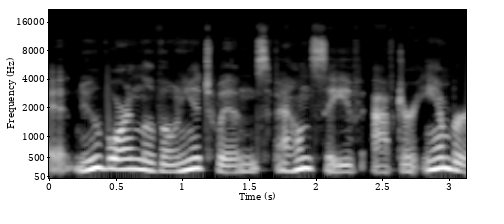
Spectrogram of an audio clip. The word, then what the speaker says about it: Livonia: Livonia Livonia, okay, I said it right.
